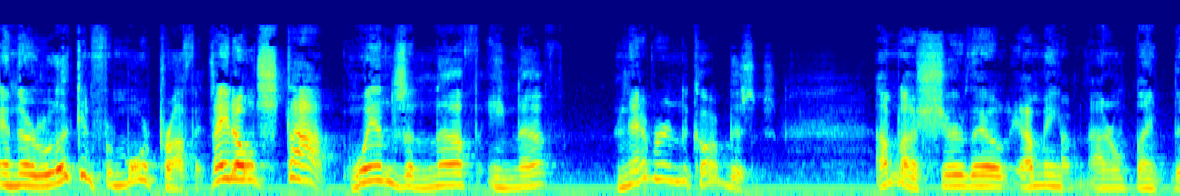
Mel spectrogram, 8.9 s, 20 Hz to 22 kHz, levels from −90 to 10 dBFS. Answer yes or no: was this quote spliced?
yes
